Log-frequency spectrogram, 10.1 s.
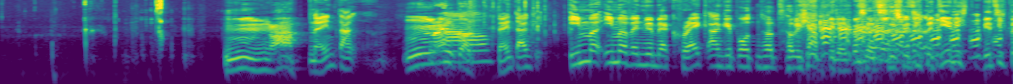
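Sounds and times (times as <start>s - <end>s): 
chewing a crunchy cinnamon almond: 0.0s - 2.2s
speech: 2.2s - 10.1s
laughter: 7.9s - 10.1s.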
